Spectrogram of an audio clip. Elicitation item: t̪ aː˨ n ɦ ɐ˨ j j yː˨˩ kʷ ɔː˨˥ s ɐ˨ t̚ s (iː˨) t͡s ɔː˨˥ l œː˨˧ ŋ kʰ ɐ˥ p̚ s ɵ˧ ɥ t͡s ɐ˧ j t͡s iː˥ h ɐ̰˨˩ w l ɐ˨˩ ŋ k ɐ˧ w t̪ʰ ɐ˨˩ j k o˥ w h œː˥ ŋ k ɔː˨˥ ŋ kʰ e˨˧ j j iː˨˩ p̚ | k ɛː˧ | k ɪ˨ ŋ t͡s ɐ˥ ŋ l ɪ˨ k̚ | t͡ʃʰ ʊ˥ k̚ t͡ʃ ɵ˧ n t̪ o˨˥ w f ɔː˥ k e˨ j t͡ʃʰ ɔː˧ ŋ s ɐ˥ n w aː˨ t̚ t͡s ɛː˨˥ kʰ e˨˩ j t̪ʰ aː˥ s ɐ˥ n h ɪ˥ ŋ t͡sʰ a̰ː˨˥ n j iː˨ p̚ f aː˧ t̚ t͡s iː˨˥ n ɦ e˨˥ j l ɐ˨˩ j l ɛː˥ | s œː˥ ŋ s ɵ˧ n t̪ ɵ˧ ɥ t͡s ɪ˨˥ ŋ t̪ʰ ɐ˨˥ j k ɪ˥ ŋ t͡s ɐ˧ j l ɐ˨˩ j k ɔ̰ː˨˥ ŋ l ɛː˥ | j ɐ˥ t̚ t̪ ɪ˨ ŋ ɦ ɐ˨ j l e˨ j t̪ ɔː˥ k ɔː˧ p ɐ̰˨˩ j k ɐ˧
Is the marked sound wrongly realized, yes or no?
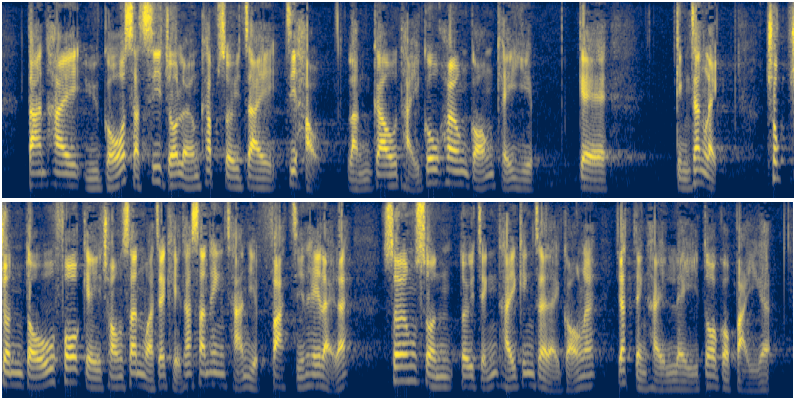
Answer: yes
